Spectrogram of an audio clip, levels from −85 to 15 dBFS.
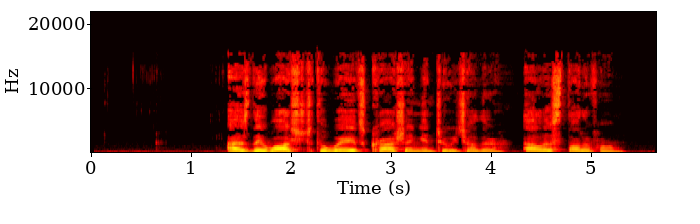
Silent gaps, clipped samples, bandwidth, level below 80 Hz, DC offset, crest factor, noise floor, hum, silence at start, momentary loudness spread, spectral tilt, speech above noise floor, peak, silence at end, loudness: none; under 0.1%; 16 kHz; -58 dBFS; under 0.1%; 20 dB; -65 dBFS; none; 1.35 s; 14 LU; -5 dB/octave; 42 dB; -4 dBFS; 0.35 s; -23 LUFS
